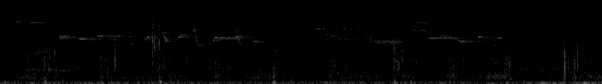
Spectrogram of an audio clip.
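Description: Faint woodland birdsong: a run of short, high chirping notes, several falling or stepping down in pitch, over low wind rumble and soft footsteps on a dirt path.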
